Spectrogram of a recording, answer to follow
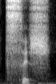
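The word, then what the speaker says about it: -zig: So in German it is tsish.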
